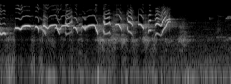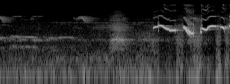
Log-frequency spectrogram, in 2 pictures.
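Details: Kacer, or oriental magpie-robin, singing in a lure recording for birds that have stopped singing: a fast, rich stream of chirps and whistles, a pause with faint calls, then another energetic burst.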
